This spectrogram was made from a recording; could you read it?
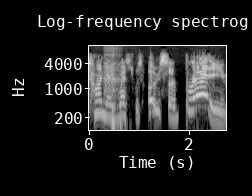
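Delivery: sarcasm laid on thick. Repeating a line after being asked for more sarcasm: more sarcastic. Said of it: "Is that sarcastic enough?".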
